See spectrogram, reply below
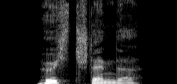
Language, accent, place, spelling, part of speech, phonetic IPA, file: German, Germany, Berlin, Höchststände, noun, [ˈhøːçstˌʃtɛndə], De-Höchststände.ogg
- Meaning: nominative/accusative/genitive plural of Höchststand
